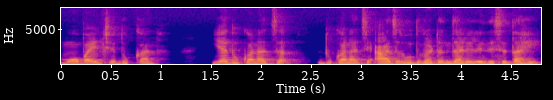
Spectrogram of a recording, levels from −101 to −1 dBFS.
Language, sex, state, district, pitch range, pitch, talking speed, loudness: Marathi, female, Maharashtra, Pune, 225-245 Hz, 235 Hz, 135 wpm, -32 LUFS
